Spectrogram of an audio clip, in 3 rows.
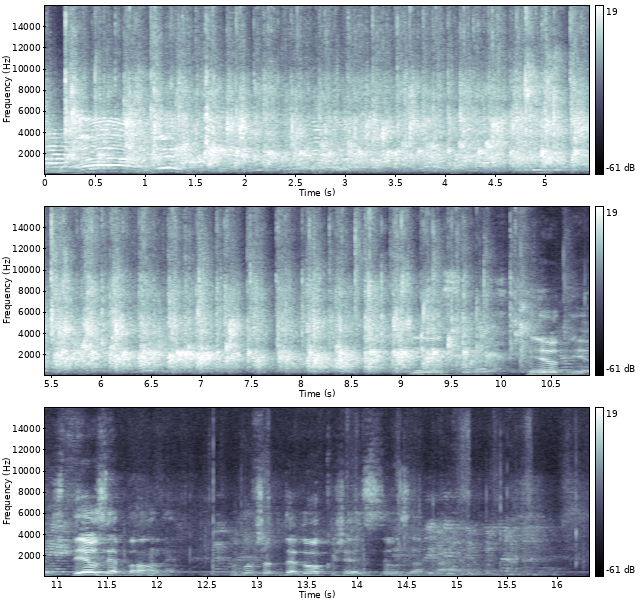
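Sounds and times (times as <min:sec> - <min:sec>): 
audience applause: 0:00.0 - 0:11.1
laughter: 0:00.0 - 0:16.3
speech: 0:10.3 - 0:15.7.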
